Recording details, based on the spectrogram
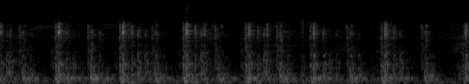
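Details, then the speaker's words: Nissan Sentra clunking over humps and rough roads: sharp clicking knocks, about three a second, as the front wheel is rocked by hand; worn tie rod end, ball joint and CV joint, to be fixed. "Yung galing yung ingay na yan sa tirod in joint tsaka full joint tsaka dito sa velocity. Tatlo na yan."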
